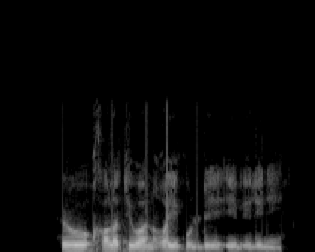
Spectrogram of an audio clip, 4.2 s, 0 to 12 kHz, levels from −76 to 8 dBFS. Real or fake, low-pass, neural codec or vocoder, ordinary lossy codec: real; 7.2 kHz; none; MP3, 96 kbps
